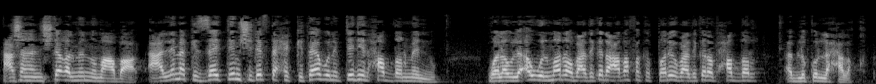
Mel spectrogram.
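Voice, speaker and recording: Fast-talking Egyptian man teaching. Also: high voice, a bit bright, husky. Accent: Egyptian Arabic. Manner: addresses viewers directly, repeats key points. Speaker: Quran recitation teacher. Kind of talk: TV lesson explaining Quran readings.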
